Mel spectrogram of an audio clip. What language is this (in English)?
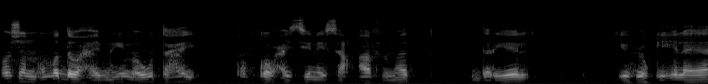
Somali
